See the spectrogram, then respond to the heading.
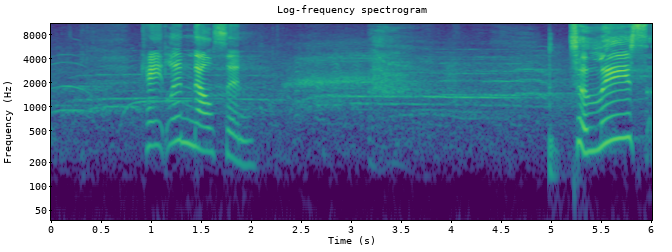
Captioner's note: crowd cheering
